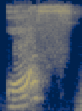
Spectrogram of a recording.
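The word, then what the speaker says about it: ans: Uh J O okay O. Okay that's correct. Now years are called as O. Okay. Even though it's written as an S, the pronunciation is O with the S being silent.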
